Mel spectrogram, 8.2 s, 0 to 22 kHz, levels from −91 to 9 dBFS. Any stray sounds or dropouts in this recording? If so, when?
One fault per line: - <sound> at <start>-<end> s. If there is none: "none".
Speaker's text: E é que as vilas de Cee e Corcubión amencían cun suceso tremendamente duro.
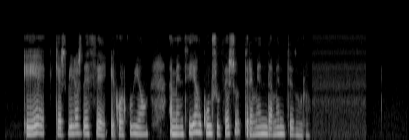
none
